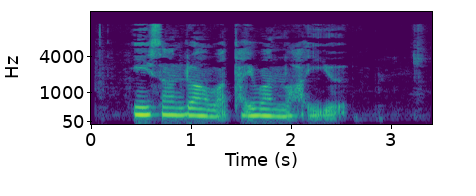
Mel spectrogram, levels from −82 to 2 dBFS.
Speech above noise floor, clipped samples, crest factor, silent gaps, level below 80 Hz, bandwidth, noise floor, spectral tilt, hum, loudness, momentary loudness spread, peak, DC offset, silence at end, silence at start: 39 dB; under 0.1%; 16 dB; none; -60 dBFS; 11.5 kHz; -58 dBFS; -5.5 dB/octave; none; -20 LUFS; 12 LU; -6 dBFS; under 0.1%; 0.1 s; 0.45 s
